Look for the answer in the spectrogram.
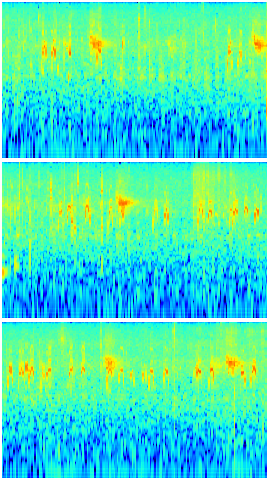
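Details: Several two-day-old white crested domestic ducklings peep constantly in high, thin chirps in quick overlapping runs, over a faint low hum.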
